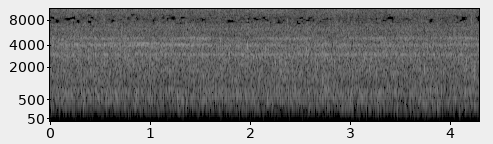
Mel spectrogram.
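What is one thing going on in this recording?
Water sloshes softly as a person wades through it.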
